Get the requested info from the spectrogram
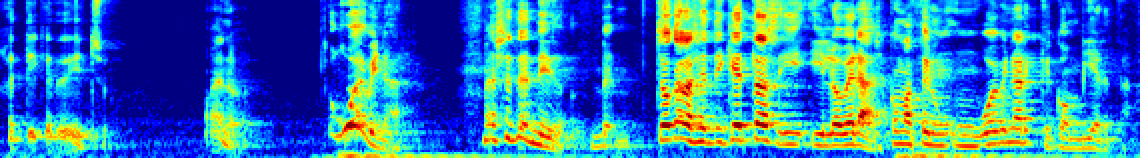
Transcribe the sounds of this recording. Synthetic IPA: xent̪iket̪eðḭt͡ʃo̥ | bwḛno̰ | ɣweβina̰ɾmeasent̪end̪iðo̰et̪okalase̞t̪ike̞t̪asiːlo̞β̞e̞ɾaskomoaθeɾuŋuŋɡweβ̞inaɾke̞ko̞mbje̞ɾt̪ḁ

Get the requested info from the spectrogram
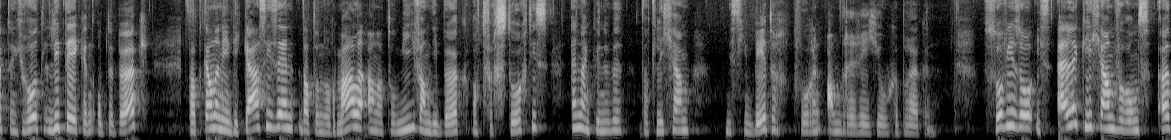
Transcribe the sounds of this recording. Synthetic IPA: ɛp̚tənɣroːtlɪteːkənɔb̚dəbœɥk | d̥ɑtkɑnənɪndikaːsizɛjndɑt̚dənɔrmaːləʔanatomivɑndibœɥkʋɑtfərstoːrtɪs | ɛndɑnkʏnənʋə | d̥ɑtlɪxaːmː | ɪsxinbeːtərv̥oːɾənɑ̰ndərəreːɣioːɣəbrœɥkən | z̥oːwizoːʔɪsɛləklɪxaːmvoːɾɔnsʔœ

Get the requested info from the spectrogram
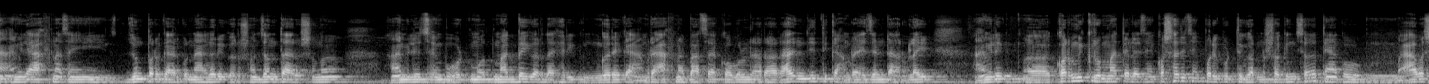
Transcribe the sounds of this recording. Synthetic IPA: ɦamileapʰnat͡saĩd͡zunprʌkarkonaɡʌɾikʌɾusʌŋɡʌd͡zʌnʌt̪aɦʌɾusʌŋʌ | ɦamilet͡sãĩbʱoʈmʌt̪maɡ̚d̪ʌjɡʌrd̪akʰeɾiɡʌɾekaɦamɾaːpʰnabat͡sakʌbʌlrʌrad͡zninit̪ikɦamraed͡zeɳɖaɦʌɾulaj | ɦamilekʌrmikrupmat̪elajt͡saĩkʌsʌɾit͡saĩpʌɾipurt̪iɡʌrnʌsʌkint͡sʰʌt̪jãkoabʌ

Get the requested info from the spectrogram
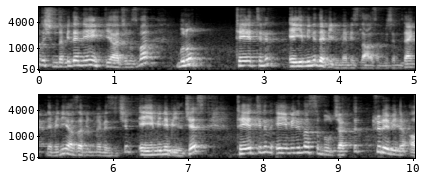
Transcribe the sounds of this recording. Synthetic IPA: d̪ɯʃɯnd̪abid̪ɛneiçt̪ʰijaːd͡ʒɯmɯzvaɾ | bunun | t̪ʰe̞jet̪ʰinine̞jiminid̪ɛbilʲme̞mizlʲa̰ːzɯmbizimd̪æɲclʲe̞minijazabilʲme̞mizit͡ʃʰine̞jiminibilʲd͡ʒɛz̥t̪ʰejet̪ʰinine̞jimininasɯlˠbulˠud͡ʒak̚t̪ʰɯt̪ʰyɾe̞viniʔa

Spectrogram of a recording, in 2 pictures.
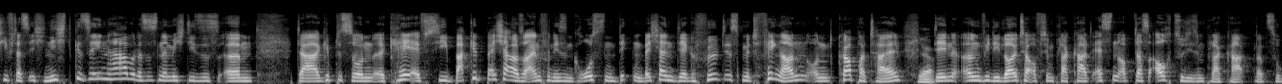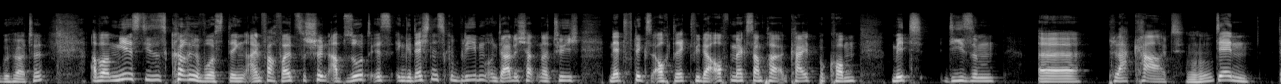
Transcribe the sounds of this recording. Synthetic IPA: tʰiːfd̥asɪçnɪçtɡ̥əzeːənɦaːbəd̥as̬ɪstnɛːmlɪçd̥iːzəsʔɛːmd̥aːɡiːp̚tɛsz̥oːnɛːkʰeɪɛfsiːbakət̚b̥ɛçɐʔalzoʔaɪnfɔndiːzn̩ɡʁoːsn̩dɪkŋ̩bɛçɐndeːɐɡəfʏltɪstmɪtfɪŋɐnʊ̰ntkʰœɐpɐtʰaɪlənd̥eːnənʔɪ̰ɐɡŋ̩tv̥iːdiːlɔʏtəa̰ʊfd̥eːmplakʰaːtʔɛsn̩ʔɔp̚d̥asa̰ʊxt͡sudiːzəmpl̥akʰa̰ːtn̩d̥at͡suːɡəɦøːɐtʰəʔa̰ːbɐmiːɐɪst̚d̥iːzəskʰœʁlvʊɐst̚d̥ɪŋʔa̰ɪnfaχv̥aɪlsz̥oːʃøːnʔa̰pz̥ʊɐtɪstʔɪmɡədɛçnɪsɡ̥əbliːbm̩ʊnt̚d̥adʊɐçhatnatʰyːɐlɪçnɛtflɪksa̰ʊxd̥iʁɛktv̥iːdɐʔa̰ʊfmɛɐkz̥aːmkʰaɪt̚b̥əkʰɔmənmɪt | d̥iːzəm | ʔɛː | pʰl̥akʰaːtd̥ɛn

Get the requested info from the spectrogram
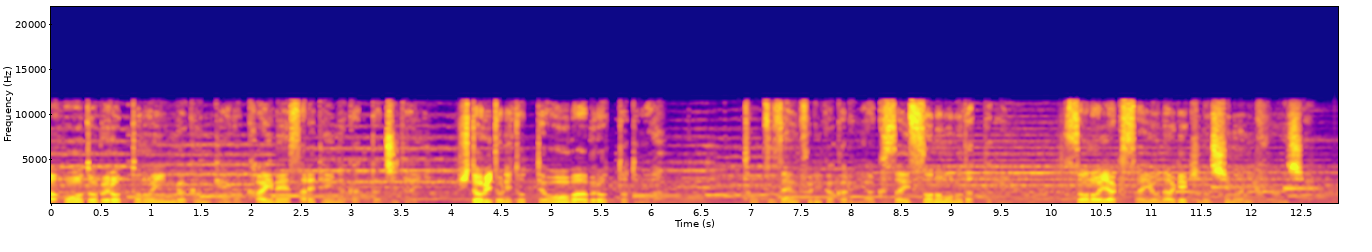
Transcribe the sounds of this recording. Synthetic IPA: maho̞ːt̪o̞bɯ̟ɾo̞t̪ːo̞no̞ĩŋɡakãŋke̞ːɡakʰaime̞ːsaɾe̞t̪e̞inakat̪ːad͡ʑid̪aḭ | çi̥t̪o̞bʲit̪o̞ɲ̟it̪o̞t̪ːe̞oːbaːbɯ̟ɾo̞t̪ːot̪o̞βa̰ | t̪ʰo̞̰t͡sɨzẽ̞ɰ̃ɸɯ̟ɾʲikakaɾɯ̟̰jakɯ̟̥saiso̞no̞mo̞no̞d̪at̪ːat̪oi | so̞no̞jakɯ̟̥saio̞naɡe̞kʲino̞ɕimaɲ̟iɸɯːʑi

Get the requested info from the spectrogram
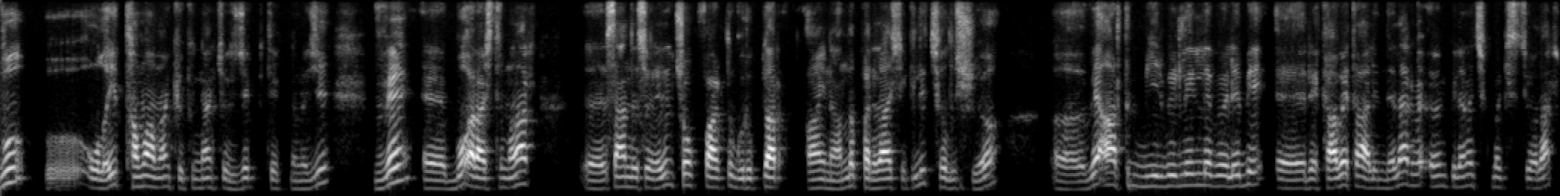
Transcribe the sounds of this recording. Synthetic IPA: bṵ | o̞lˠajɯt̪ʰamaːmæncʰø̞cʰynd̪ænt͡ʃʰø̞zyd͡ʒɛc̚bit̪ʰɛc̚no̞lʲo̞ʒi | vɛbuaɾaʃt̪ʰɯɾmalˠaɾ̥ː | sænd̪ɛsø̞jlʲe̞d̪int͡ʃʰo̞kfaɾklˠɯɡuɾuplˠaɾ | ajnɯand̪apʰaɾalʲæɾʃecilʲd̪ɛt͡ʃʰalˠɯʃɯjo̞ | vɛaɾt̪ʰɯk̚biɾbiɾlʲe̞ɾiːlʲɛbø̞jlʲebiɾekʰaːbɛt̪haːlʲind̪ɛlʲæɾvɛʔønpilʲanat͡ʃʰɯ̥k̚maki̥st̪ʰijo̞lˠaɾ̥

